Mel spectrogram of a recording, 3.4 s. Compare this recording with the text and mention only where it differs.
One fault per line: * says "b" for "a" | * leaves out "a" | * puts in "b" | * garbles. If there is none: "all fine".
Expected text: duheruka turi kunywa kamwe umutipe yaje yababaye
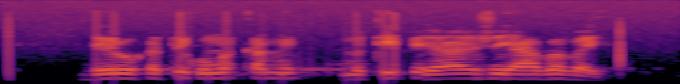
all fine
